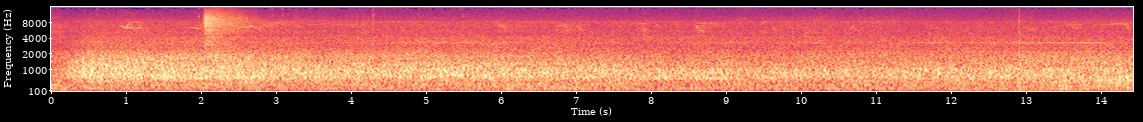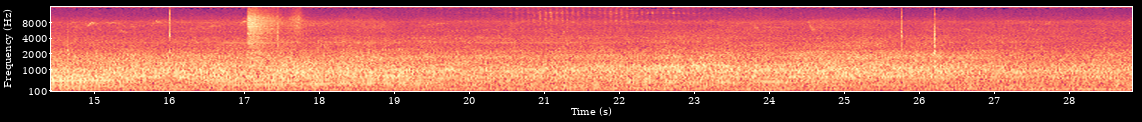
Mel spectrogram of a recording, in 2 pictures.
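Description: Passenger train standing at the platform with its engine idling, a steady drone. Two short hisses of released air, typical of train air brakes, come about two seconds in and again about seventeen seconds in.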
